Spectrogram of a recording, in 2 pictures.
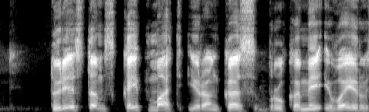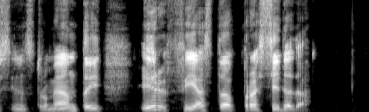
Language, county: Lithuanian, Kaunas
